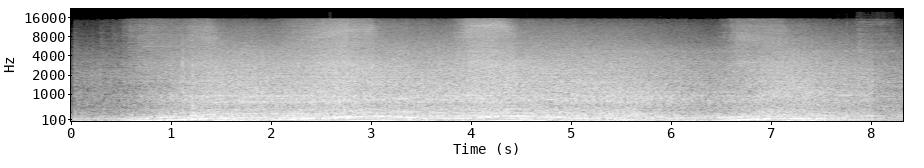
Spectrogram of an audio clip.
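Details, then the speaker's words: VL Commodore with a Nissan RB30 engine and an aftermarket turbo; the engine swells with each throttle blip, faint turbo spool rising with revs, not running cleanly, cause unclear. "you can hear that turbo starting to line up but and until I get it running like something that I'm happy with"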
